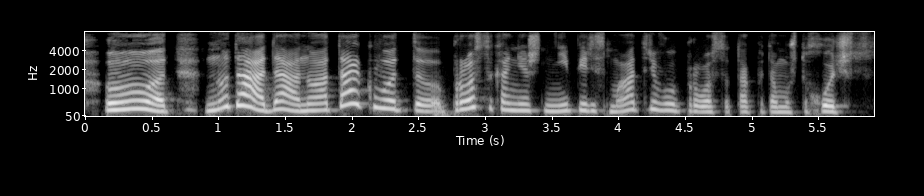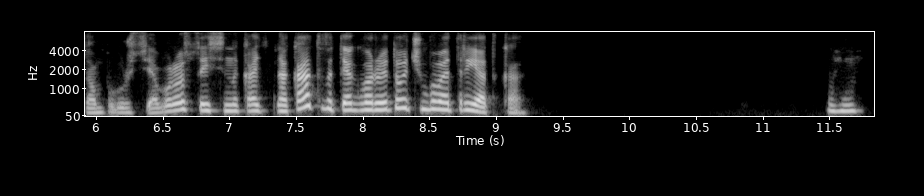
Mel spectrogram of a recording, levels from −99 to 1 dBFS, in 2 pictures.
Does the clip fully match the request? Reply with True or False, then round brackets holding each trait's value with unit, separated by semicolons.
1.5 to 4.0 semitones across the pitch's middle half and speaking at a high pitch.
False (4.5 semitones; 230 Hz)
